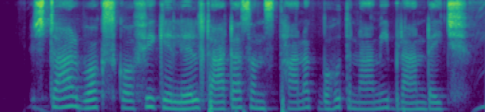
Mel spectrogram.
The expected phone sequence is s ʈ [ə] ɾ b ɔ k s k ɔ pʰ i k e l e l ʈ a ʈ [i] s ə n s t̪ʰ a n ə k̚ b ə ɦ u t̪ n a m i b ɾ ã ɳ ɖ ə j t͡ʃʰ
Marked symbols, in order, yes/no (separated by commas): no, no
